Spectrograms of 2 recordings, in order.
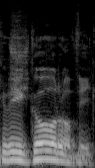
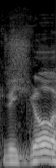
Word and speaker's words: Grigorovich: But you have to say it like Richard Keyes used to say Abramovich. You have to say Grigorovich. Grigorovich.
